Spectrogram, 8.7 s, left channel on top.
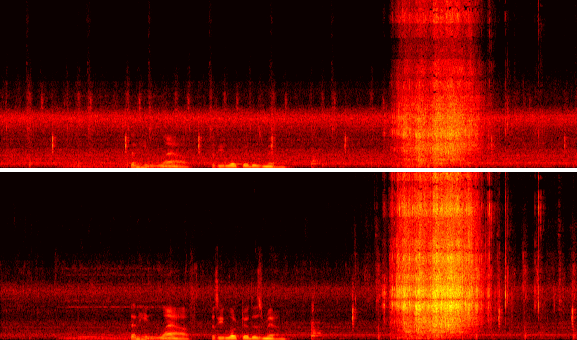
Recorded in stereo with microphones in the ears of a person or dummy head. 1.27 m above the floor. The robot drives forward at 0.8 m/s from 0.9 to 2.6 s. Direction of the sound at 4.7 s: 30° right (ahead or behind).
